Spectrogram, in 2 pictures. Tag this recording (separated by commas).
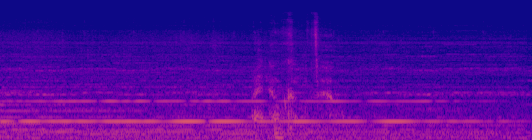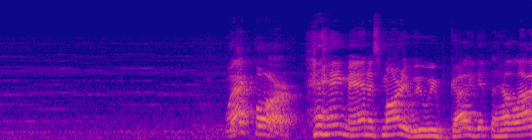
Music, Speech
